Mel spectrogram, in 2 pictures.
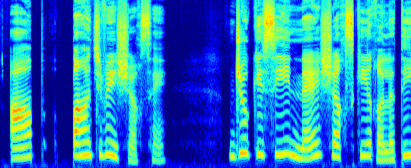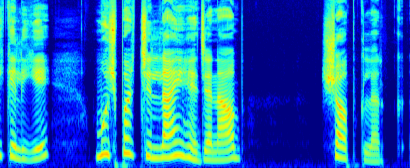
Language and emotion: Urdu, sad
